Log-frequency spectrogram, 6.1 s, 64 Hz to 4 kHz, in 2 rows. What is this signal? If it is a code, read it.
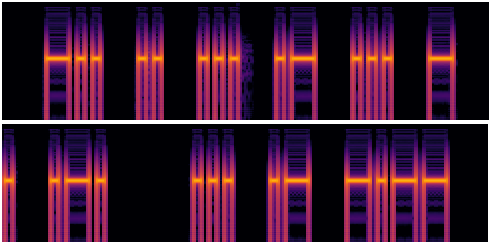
Morse code, heard as a keyed tone, about 25 wpm, spaced as for 20 wpm, 550 Hz. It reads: DISASTER SAY
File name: podcast / News headlines-1x-25x20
